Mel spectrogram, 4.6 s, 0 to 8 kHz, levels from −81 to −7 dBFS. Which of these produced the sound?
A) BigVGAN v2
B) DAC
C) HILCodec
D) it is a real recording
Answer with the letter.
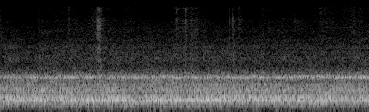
B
